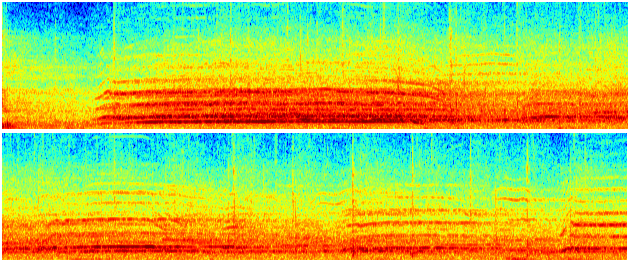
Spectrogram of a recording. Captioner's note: attendees whooping and clapping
